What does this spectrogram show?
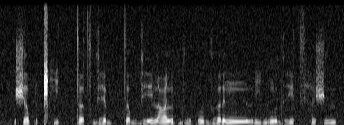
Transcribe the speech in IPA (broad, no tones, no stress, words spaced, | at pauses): ʃʌ pəǁʰitːʌt͡s ɡʱɛbtːʌbɡʱe lɑ ləpdʱopo ɡʱʌɾə nːɯ ɾib ŋodʱet͡s həʃɯ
